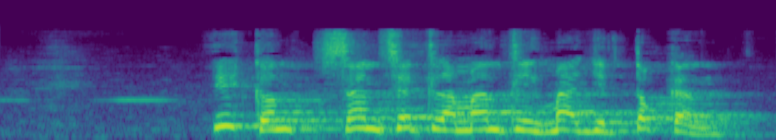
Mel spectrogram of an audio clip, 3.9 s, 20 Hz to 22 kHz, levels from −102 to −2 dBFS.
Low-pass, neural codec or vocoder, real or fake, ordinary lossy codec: 9.9 kHz; none; real; AAC, 48 kbps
